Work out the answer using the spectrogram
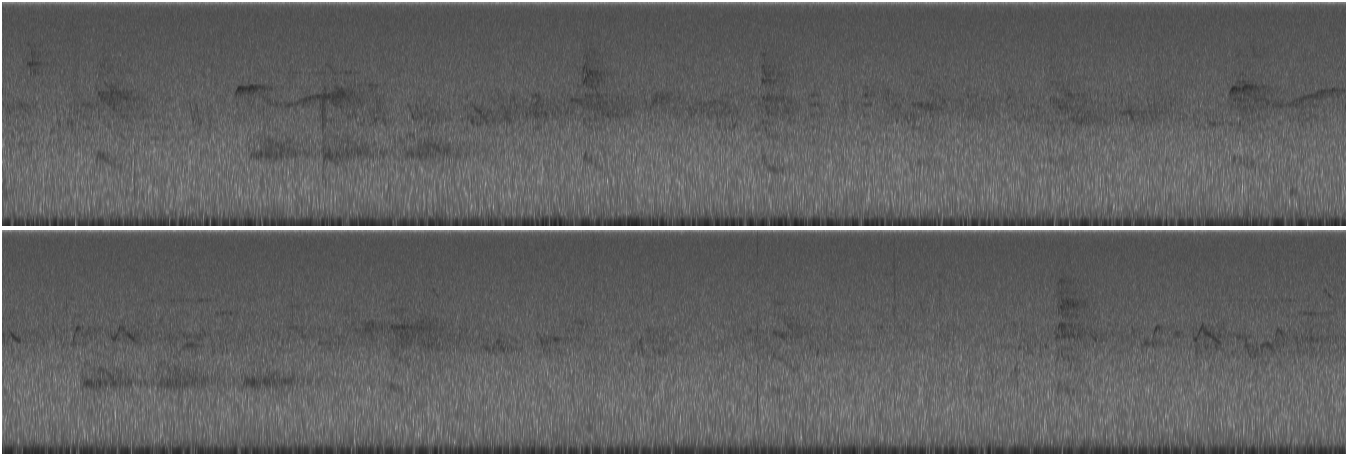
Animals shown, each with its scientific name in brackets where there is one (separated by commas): American Robin (Turdus migratorius), American Crow (Corvus brachyrhynchos), Yellow-bellied Sapsucker (Sphyrapicus varius), Scarlet Tanager (Piranga olivacea), Red-eyed Vireo (Vireo olivaceus), Eastern Wood-Pewee (Contopus virens), Black-throated Green Warbler (Setophaga virens), White-breasted Nuthatch (Sitta carolinensis)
